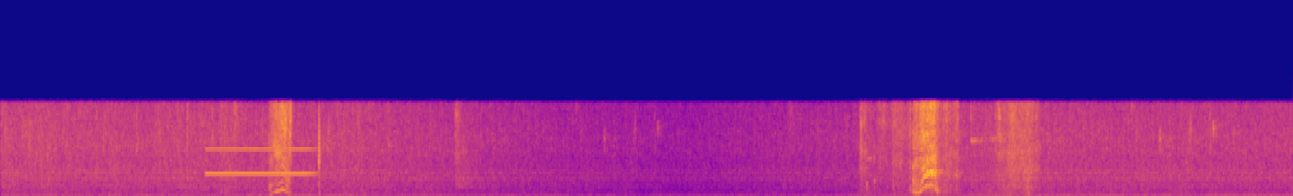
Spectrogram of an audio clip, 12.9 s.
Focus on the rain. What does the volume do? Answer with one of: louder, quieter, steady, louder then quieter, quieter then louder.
quieter then louder.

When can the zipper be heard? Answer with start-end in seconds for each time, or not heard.
2.2-3.3, 8.6-10.4.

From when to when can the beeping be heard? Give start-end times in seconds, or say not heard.
2.0-3.2.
